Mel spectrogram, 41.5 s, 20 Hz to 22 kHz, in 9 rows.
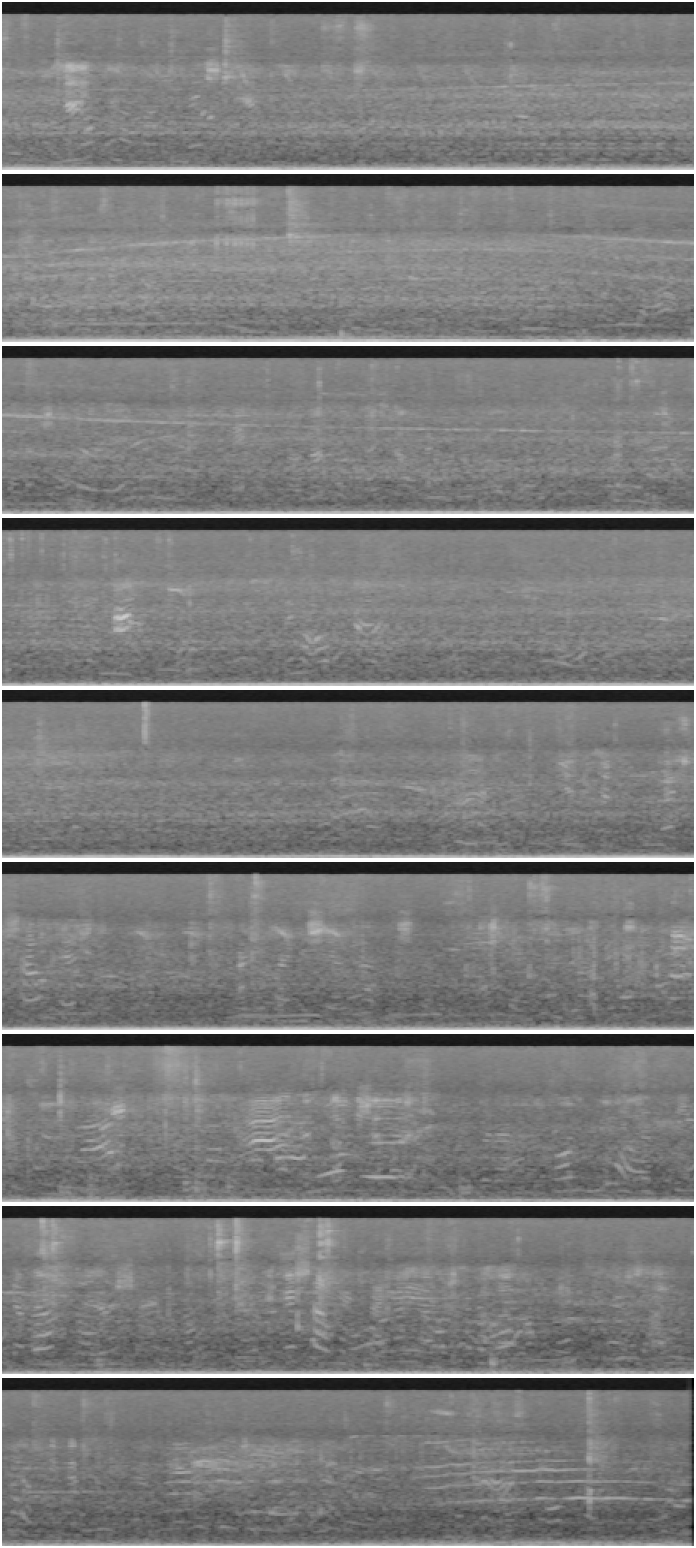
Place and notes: cologne, stadtgarten, kinderspielplatz, platz 1
stereofeldaufnahmen im mai 08 - morgens
project: klang raum garten/ sound in public spaces - in & outdoor nearfield recordings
